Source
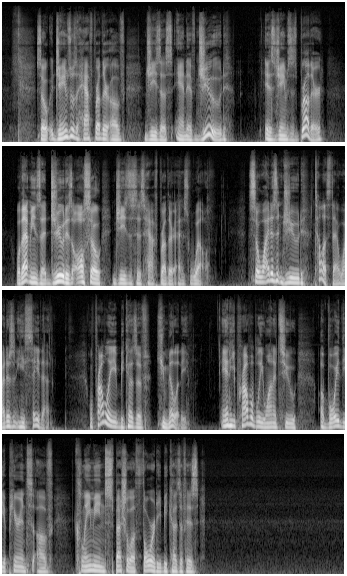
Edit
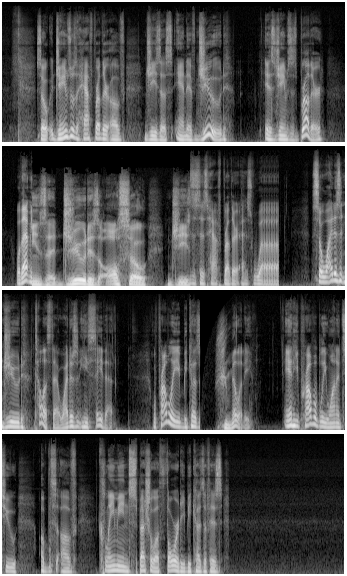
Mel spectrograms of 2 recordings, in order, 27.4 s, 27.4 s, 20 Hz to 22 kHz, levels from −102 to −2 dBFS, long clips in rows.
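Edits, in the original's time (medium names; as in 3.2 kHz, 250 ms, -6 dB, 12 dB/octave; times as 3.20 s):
7.46–9.36 s: speed 60%
10.78 s: stutter in place 0.05 s, 7 plays
16.41 s: tape start 0.69 s
20.28–21.07 s: delete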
